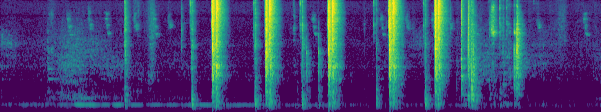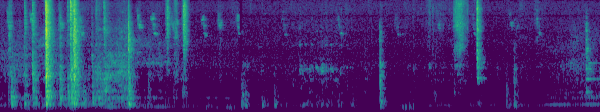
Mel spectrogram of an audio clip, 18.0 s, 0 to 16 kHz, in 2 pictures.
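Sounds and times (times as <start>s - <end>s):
nail gun firing into wood: 3.2s - 4.3s, 4.9s - 7.2s.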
